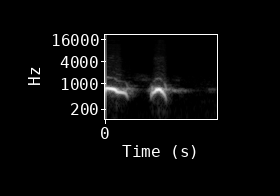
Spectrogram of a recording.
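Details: Spotted dove calling to stimulate other doves: two brief, mellow coos, the first falling and the second rising then dropping, followed by silence.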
